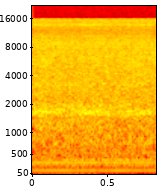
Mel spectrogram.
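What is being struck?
Nothing is struck.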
